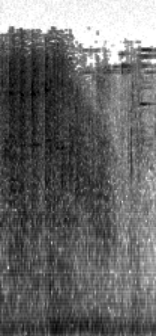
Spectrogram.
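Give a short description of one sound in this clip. An explosion bursts.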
